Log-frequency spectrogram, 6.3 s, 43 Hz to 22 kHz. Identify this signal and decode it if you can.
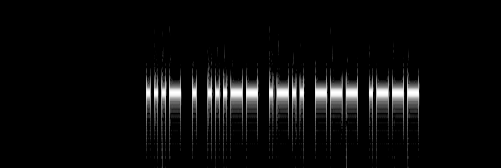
Morse code, heard as a keyed tone, about 25 wpm, 700 Hz. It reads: VE3LOJ
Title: DXCC-100 Call Signs - 6 Characters - Repeated 3x - 25wpm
